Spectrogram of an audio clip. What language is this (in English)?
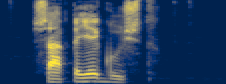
Persian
